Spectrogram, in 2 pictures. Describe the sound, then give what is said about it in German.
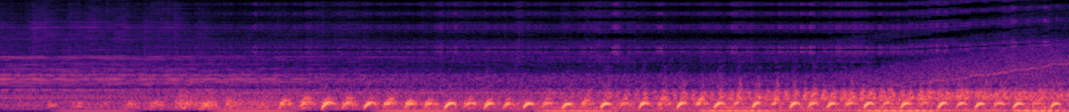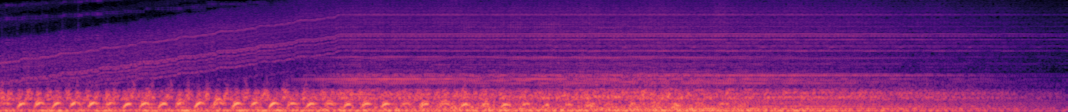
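A synthesized alien spaceship sound built from a plastic disc and a Lego plate with a thick sub-bass underneath, synths added for thickness and the alien character: a loud, steady, throbbing low drone with rapid pulsing, while an eerie tone sweeps steadily upward for about fourteen seconds, then holds and fades. “Die Synthes haben wir nur zum Anfetten und für den außerirdischen Klang verwendet.”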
